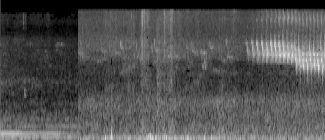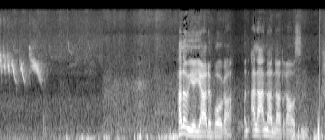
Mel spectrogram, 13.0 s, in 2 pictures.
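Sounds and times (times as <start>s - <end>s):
low outdoor rumble: 0.0s - 2.1s
songbird fast trill: 0.5s - 8.4s.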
